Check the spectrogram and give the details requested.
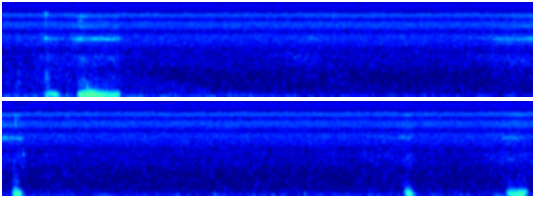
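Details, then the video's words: Puppy asleep and snoring like an old man: short, low, throaty snorts come in bursts roughly every few seconds, separated by long stretches of near silence in a quiet room. "강아지 코골이 아저씨코골이"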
